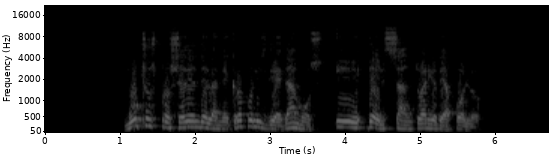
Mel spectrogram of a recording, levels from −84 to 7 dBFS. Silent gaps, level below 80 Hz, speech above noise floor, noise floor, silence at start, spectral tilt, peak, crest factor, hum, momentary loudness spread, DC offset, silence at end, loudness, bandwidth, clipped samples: none; -88 dBFS; over 37 dB; under -90 dBFS; 1.05 s; -4 dB/octave; -42 dBFS; 14 dB; none; 6 LU; under 0.1%; 0.9 s; -53 LUFS; 13 kHz; under 0.1%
